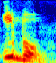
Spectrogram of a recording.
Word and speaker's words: Igbo: So the spelling is Igbo, but when you pronounce it, the pronunciation is Ibo. So because you're pronouncing it as Ibo, you should not spell it as IBO.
